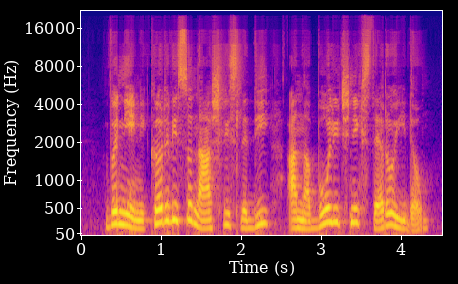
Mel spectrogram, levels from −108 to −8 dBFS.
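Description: Throughout the speech, a grainy, rough texture sits on the voice, most likely from Opus compression at a low bitrate around 16 kbps. Bands starved of bits get filled with folded or noise-like energy, so a spectrogram shows smeared, speckled upper harmonics rather than holes, with content reaching about 20.4 kHz.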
